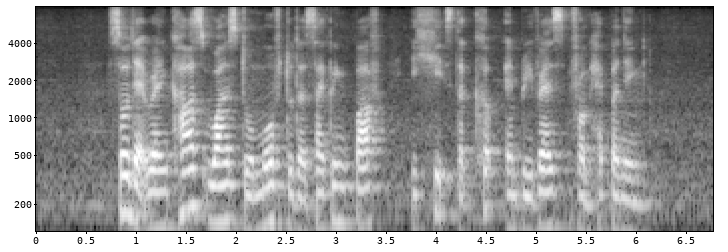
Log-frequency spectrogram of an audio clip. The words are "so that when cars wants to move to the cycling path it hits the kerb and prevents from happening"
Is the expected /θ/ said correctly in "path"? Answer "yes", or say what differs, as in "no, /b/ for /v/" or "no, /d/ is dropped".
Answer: no, /f/ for /θ/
